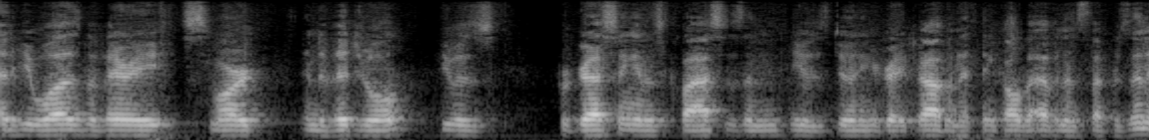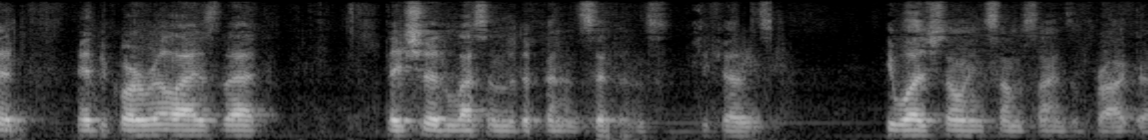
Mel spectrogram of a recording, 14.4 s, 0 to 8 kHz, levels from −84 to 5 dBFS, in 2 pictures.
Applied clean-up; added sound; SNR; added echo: neural separator model SepFormer DNS4.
